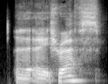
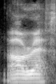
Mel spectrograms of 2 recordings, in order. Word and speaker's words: Ahrefs: Um, so we've used um, Hrefs, however you want to, RFs Yeah, or Hrefs, however you RFs. want to Yeah, pronounce it.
